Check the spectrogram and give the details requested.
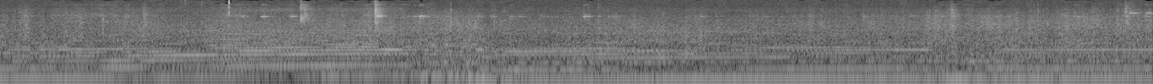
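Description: Nissan March race car's engine heard from inside the cabin, pitch climbing as it pulls through a gear, a gear change about three seconds in, then running steadily at moderate revs on the cool-down lap after the finish.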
